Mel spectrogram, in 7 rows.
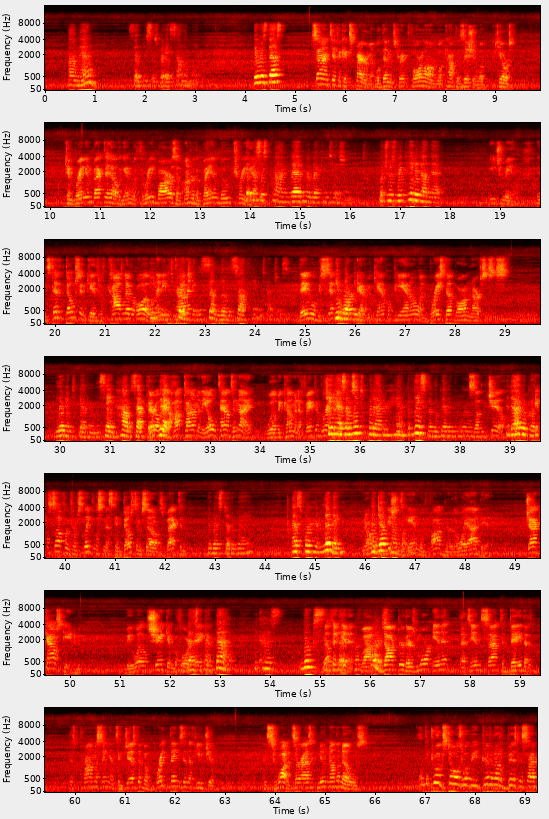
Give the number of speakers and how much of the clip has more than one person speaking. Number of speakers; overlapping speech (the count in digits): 2, about 13%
